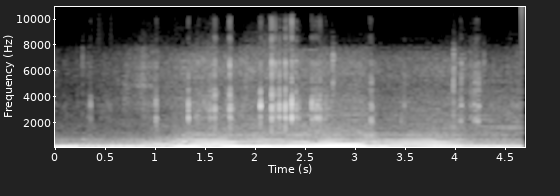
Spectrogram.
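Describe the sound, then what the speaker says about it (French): A 2018 Audi RS3 engine revs up and pulls hard at night on mountain roads, its pitch climbing steadily then dropping at a gear change before rising again, loud and close, with no talking. "J'espère que vous appréciez le bruit du moteur, j'espère que vous l'entendez bien surtout."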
